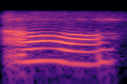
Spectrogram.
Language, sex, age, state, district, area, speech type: Assamese, female, 18-30, Assam, Sivasagar, urban, conversation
